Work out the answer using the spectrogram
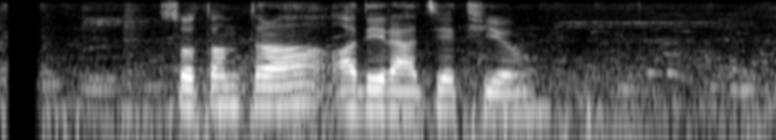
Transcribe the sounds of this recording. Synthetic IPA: swʌt̪ʌnt̪rʌʌ̰d̪ʱiɾad͡zjʌt̪ʰijo

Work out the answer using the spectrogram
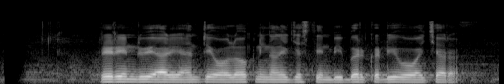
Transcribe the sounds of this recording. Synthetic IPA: riɾinduiaɾiant̪iɔlɔk̚niŋalid͡ʒast̪inbibərkərdiwawat͡ʃaɾa̰

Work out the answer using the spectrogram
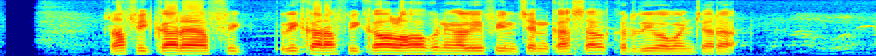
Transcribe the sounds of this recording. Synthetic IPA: rafi | rikaɾafikaɔlɔɦɔkniŋalifint͡ʃɛnkasalkɨrdiwawaɲt͡ʃaɾa̰

